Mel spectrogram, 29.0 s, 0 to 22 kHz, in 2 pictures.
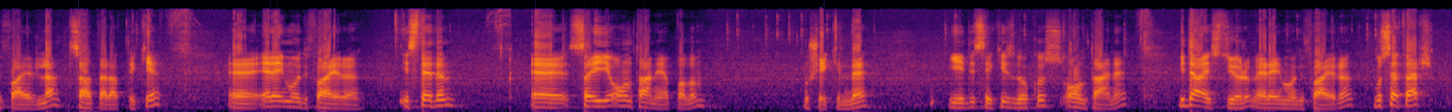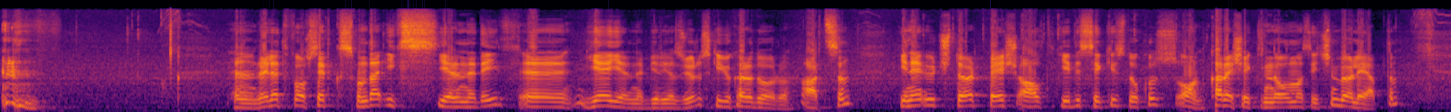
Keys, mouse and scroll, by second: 1.4-4.1 drag, 6.1-15.8 middle drag, 7.3-28.8 drag, 27.1 middle click, 28.8-29.0 middle drag.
